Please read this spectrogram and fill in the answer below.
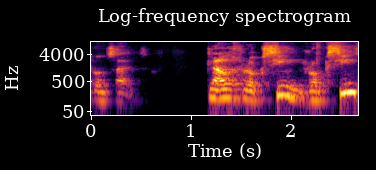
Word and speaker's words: Roxin: 3 gonzález claus roxin roxin se pronuncia así como suena rock si no vayan a pronunciar como alguna vez lo escuché roxanne como si fuera francés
